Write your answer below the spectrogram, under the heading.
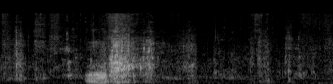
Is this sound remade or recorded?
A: recorded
